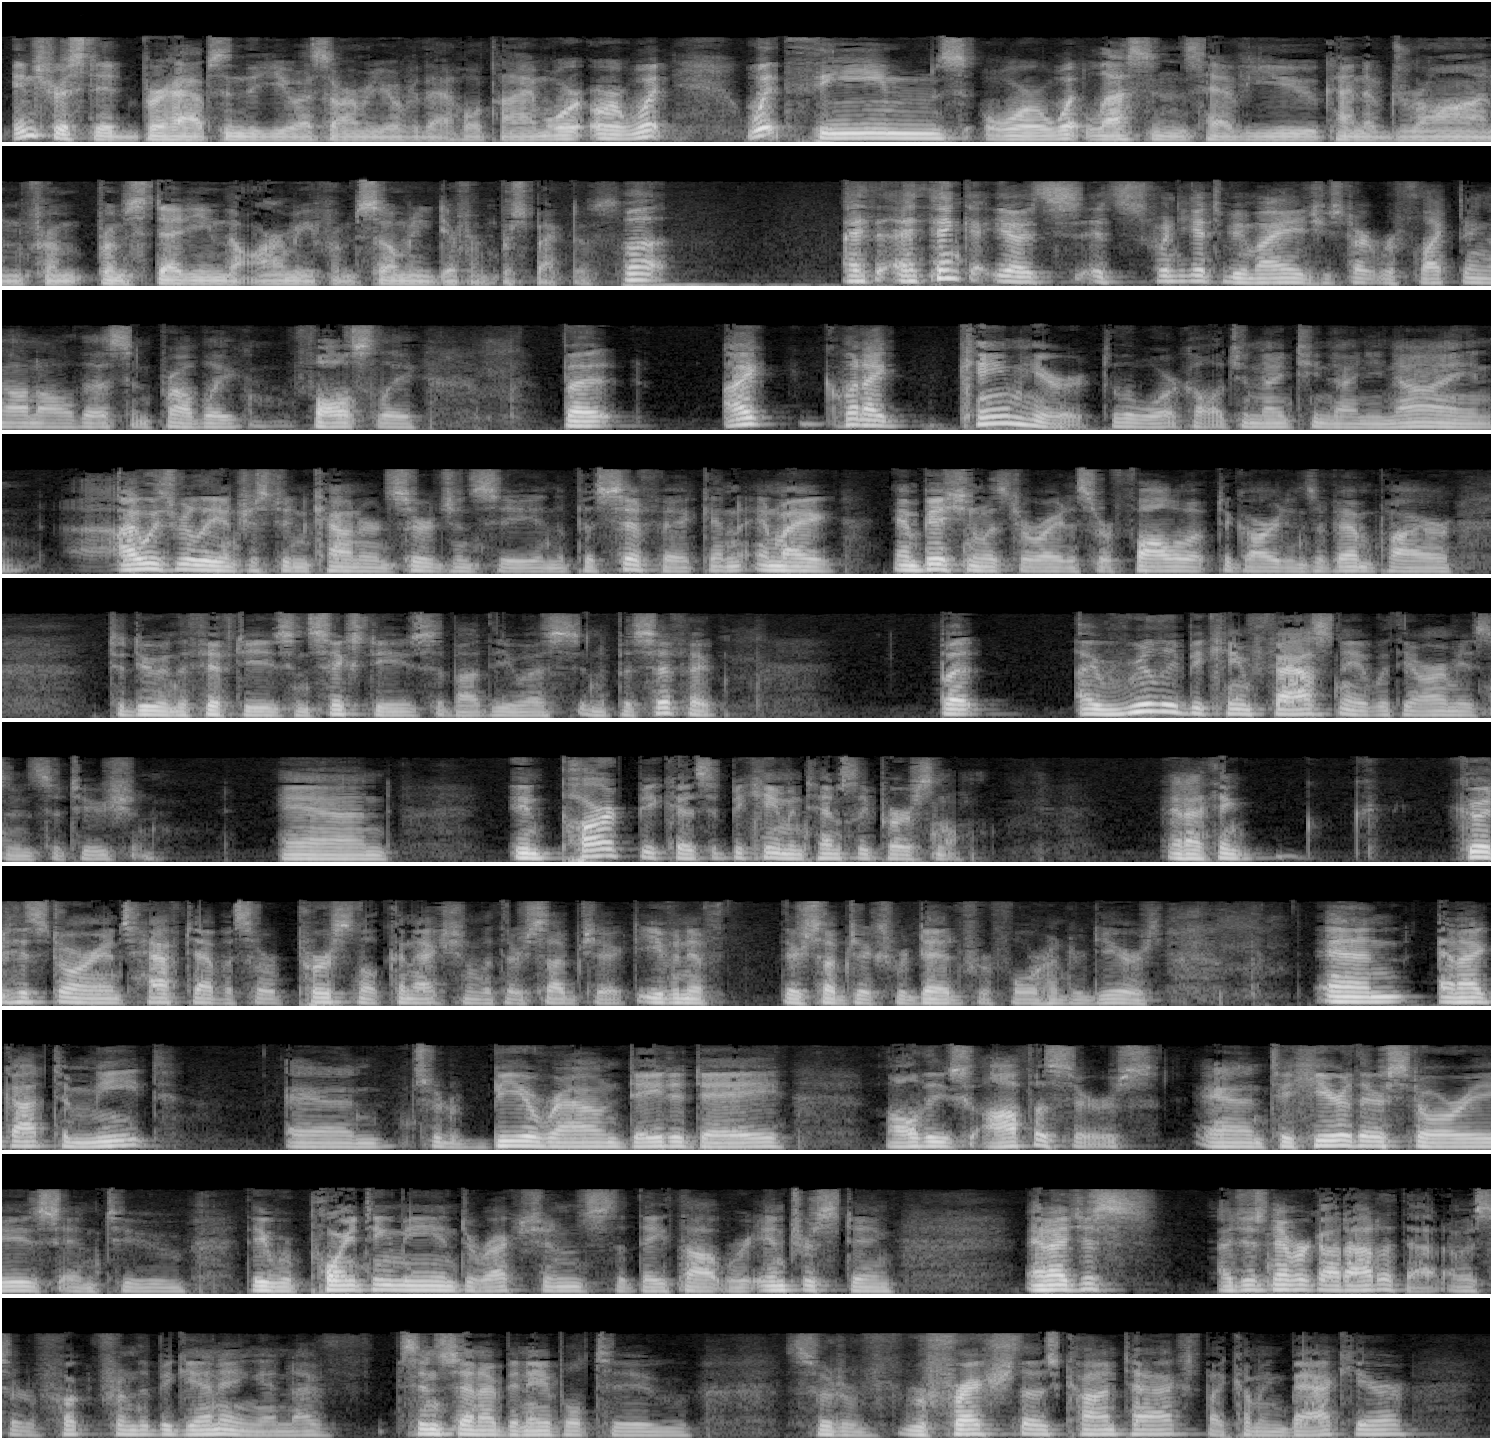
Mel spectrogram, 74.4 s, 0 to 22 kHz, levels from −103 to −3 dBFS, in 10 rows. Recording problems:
garbled, watery; badly; nothing above 7.5 kHz

